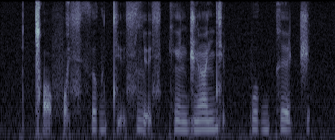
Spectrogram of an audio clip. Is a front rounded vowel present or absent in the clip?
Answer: present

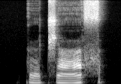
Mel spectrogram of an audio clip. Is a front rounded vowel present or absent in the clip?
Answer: present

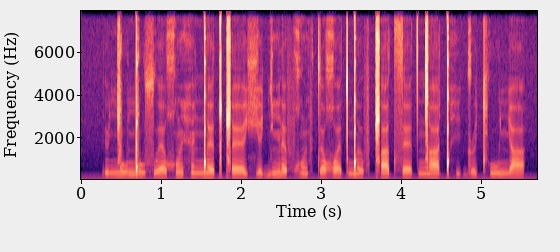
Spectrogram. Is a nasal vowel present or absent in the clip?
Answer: present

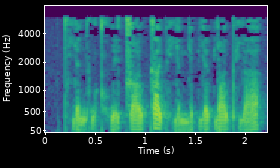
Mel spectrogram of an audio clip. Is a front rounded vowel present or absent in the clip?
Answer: absent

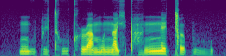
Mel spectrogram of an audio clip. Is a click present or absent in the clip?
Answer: present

